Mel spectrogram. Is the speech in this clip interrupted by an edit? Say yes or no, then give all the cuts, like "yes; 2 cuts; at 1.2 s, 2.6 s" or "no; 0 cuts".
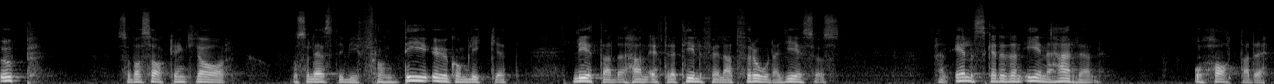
no; 0 cuts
